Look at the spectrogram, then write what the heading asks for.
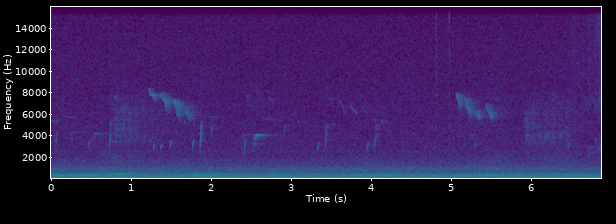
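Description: Small birds chirping, with several quick high chirps and two short descending runs about a second in and again about five seconds in, over a steady low outdoor rumble.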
